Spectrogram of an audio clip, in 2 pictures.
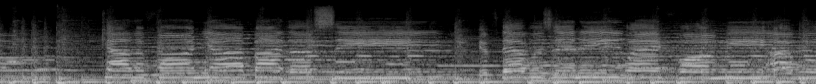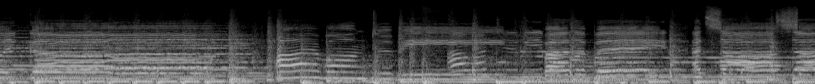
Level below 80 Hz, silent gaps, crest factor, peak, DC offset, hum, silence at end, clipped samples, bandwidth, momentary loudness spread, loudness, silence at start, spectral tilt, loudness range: -30 dBFS; none; 14 dB; -6 dBFS; under 0.1%; none; 0 s; under 0.1%; 15.5 kHz; 4 LU; -21 LUFS; 0 s; -6 dB/octave; 2 LU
